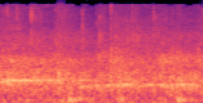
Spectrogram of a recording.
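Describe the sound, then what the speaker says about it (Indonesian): An audience at a university law debate semifinal claps for a speaker, a brief, dense, steady burst of applause filling the room. "kita berikan tepuk tangan untuk pembicara kedua dari tim pro"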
